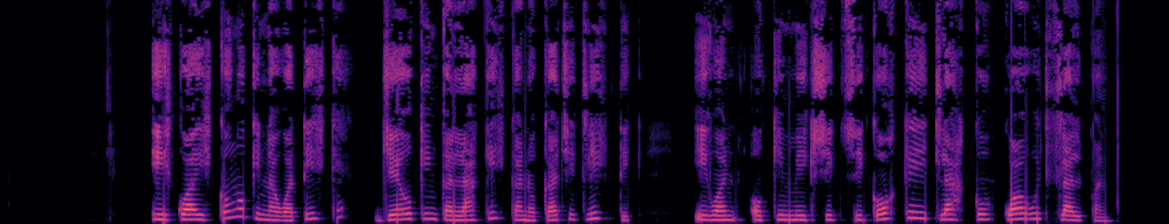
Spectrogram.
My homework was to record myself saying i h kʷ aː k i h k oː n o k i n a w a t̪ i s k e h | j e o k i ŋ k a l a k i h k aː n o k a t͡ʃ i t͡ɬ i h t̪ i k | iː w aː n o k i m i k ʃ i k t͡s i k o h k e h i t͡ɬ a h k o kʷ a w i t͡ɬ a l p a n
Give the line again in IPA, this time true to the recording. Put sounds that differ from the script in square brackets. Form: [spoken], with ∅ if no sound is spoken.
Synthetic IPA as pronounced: i h kʷ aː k i h k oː n o k i n a w a t̪ i [h] k e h | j e o k i ŋ k a l a k i h k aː n o k a t͡ʃ i t͡ɬ i h t̪ i k | iː w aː n o k i m i k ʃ i k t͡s i k o h k e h i t͡ɬ a h k o kʷ a w i t͡ɬ a l p a n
